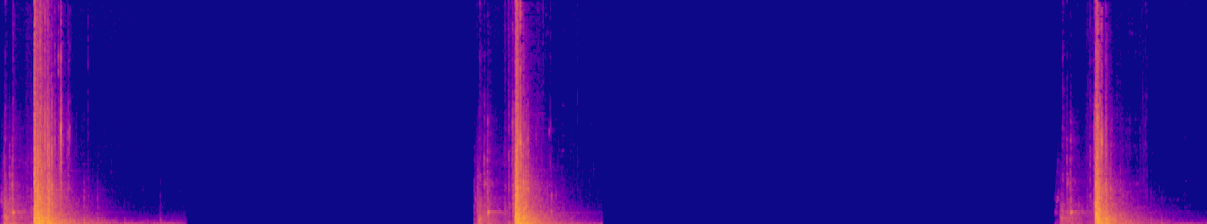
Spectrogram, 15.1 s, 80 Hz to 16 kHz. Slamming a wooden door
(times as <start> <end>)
0.0 1.4, 6.0 7.2, 13.2 14.5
